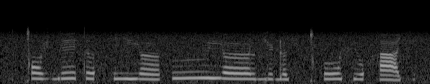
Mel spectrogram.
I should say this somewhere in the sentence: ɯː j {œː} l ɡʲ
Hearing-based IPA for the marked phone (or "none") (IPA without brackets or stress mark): œː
